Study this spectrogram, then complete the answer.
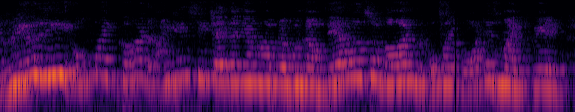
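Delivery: high-pitched shocked lament; acted dismay, voice lifted high. Devotee to the Brahmin on learning they died, dismayed.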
